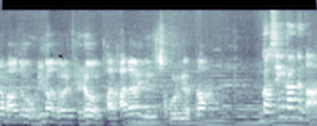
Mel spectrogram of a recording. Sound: tends to say the lines with a beat

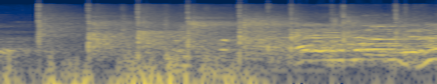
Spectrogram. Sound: group applauds

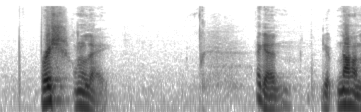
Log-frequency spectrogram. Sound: speaks Gaelic

